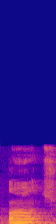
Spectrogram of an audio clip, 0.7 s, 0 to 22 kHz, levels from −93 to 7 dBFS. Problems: echo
